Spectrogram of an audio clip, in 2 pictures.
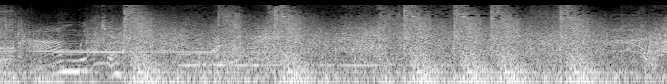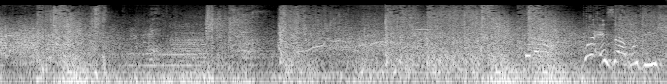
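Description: Video-game gunfire keeps up nearly without pause: loud, close bursts of automatic fire and heavy booming shots piling on each other, with voices talking over the battle.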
